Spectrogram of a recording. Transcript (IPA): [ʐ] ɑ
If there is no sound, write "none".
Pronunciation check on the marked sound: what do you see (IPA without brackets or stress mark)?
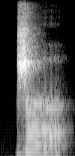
ʐ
